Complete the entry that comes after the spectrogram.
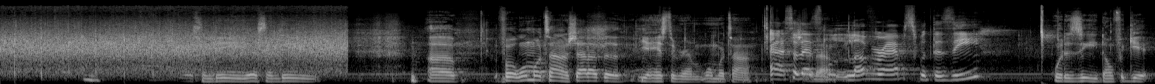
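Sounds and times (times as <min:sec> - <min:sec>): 
round of applause: 0:00.0 - 0:03.5
speech: 0:00.8 - 0:01.2, 0:01.8 - 0:03.4, 0:04.1 - 0:11.5.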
